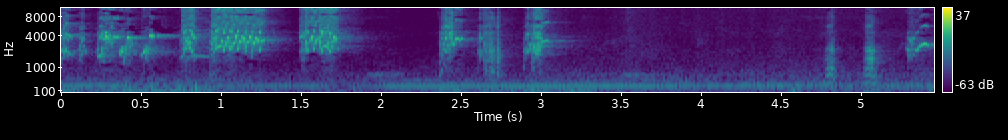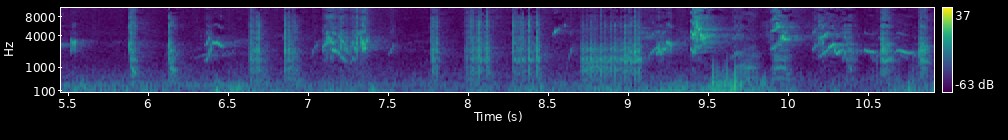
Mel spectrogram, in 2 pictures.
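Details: Male Javan myna performing a full-isian song for training young mynas: loud raspy bursts and scratchy notes, a quieter pause, then fast chattering phrases with one harsh broadband blast.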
